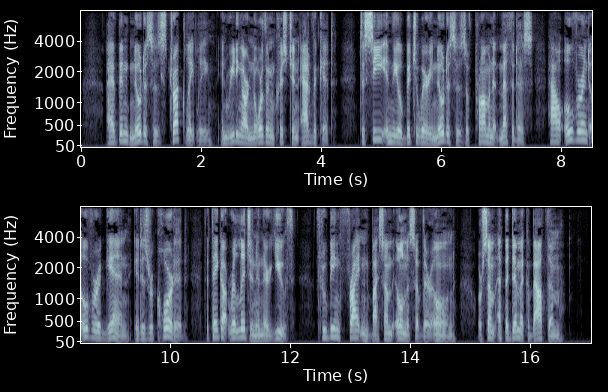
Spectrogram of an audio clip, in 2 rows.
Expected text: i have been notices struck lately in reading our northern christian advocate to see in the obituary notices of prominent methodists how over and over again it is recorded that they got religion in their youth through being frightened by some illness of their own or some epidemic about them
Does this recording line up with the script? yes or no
yes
